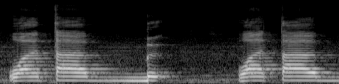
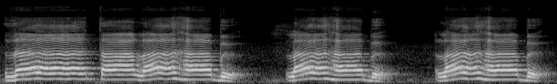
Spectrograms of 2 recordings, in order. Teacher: Ini dinamakan dengan qalqalah akbar. Dan juga cara membacanya harus ditahan dulu baru dipantulkan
